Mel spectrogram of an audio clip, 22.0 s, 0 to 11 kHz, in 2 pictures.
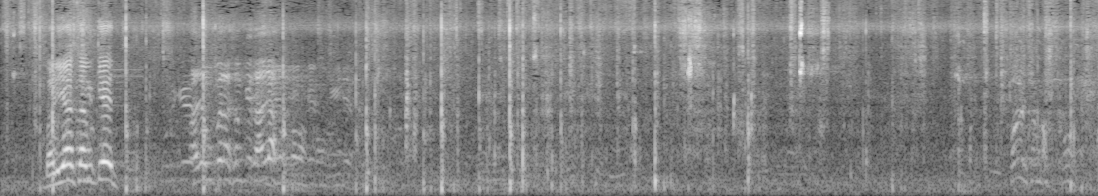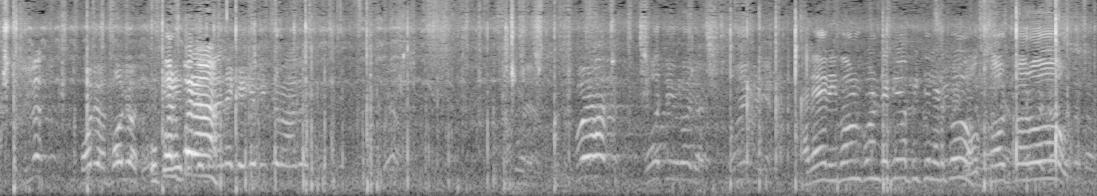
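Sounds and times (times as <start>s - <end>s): shoes on concrete: 0.0s - 21.9s
basketball bouncing on concrete: 0.2s - 6.7s, 10.6s - 16.8s, 18.2s - 21.9s.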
